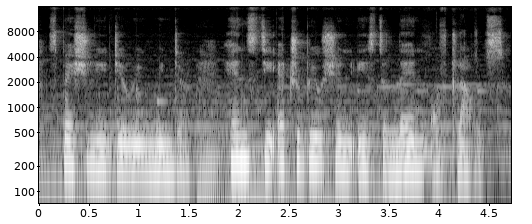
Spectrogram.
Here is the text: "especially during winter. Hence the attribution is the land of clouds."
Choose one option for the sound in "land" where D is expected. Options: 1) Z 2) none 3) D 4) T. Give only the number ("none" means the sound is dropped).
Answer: 2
